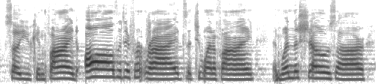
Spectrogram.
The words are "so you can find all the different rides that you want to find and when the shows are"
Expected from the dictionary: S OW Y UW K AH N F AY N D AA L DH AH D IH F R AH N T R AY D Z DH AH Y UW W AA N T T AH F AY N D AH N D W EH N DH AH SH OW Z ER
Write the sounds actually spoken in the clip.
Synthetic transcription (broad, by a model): S OW Y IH K AH N F AY N D AA L DH AH D IH F R AH N T R AY D Z DH AH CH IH W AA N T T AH F AY N D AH N W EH N DH AH SH OW Z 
